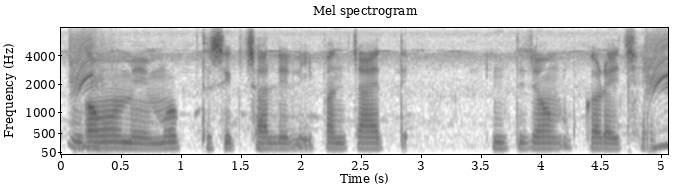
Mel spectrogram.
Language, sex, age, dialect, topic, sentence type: Maithili, male, 18-24, Angika, banking, statement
